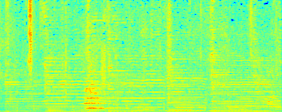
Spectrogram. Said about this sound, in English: I think the dog is going crazy. That's fine.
